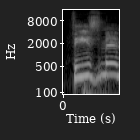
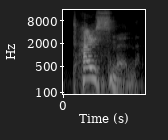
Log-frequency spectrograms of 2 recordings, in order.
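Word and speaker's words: Theismann: said no I'm not mad it's actually not pronounced thean it's not thyman it's actually tyman pronouncing it wrong the whole time is what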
